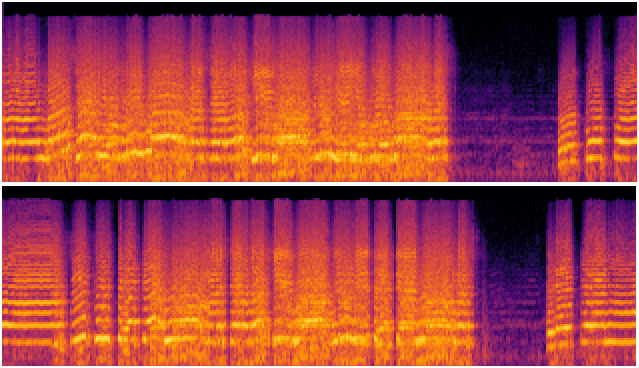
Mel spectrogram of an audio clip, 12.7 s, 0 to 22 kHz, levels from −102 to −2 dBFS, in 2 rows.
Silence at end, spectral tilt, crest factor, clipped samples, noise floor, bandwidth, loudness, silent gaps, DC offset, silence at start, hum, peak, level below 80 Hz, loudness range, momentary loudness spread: 0 s; -3 dB/octave; 12 dB; under 0.1%; -57 dBFS; 17 kHz; -16 LUFS; none; under 0.1%; 0 s; none; -6 dBFS; -40 dBFS; 3 LU; 5 LU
